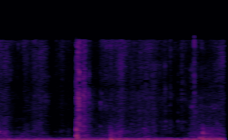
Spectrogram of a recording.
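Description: Faint hiss of water-retaining polymer granules (Soil Moist) pouring from a plastic jug onto potting soil, with two light clicks about a second in.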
